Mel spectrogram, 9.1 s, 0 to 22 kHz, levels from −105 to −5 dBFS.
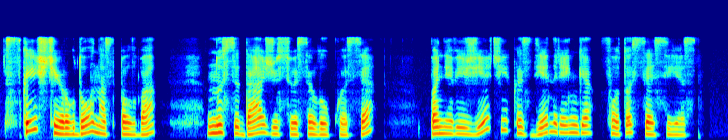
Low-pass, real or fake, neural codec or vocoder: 7.2 kHz; real; none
